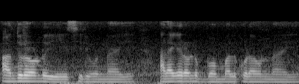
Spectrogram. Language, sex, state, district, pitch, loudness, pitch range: Telugu, male, Andhra Pradesh, Krishna, 125 Hz, -22 LUFS, 120-135 Hz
